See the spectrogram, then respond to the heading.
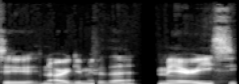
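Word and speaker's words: Marasi: Is that how you say her name? – That's how I say her name. That's how I believe it should be pronounced. That's not how the audiobook does it. – Okay. So, Serini is 70. Marisie is rated higher than Wayne. Notable. – Would you like me to break down the etymology for why I think her name should be pronounced that way? – Yeah, sure. – Okay, well, it's derivative of Mare, Kelsier's wife. – Oh. – So, Mare.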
